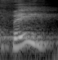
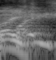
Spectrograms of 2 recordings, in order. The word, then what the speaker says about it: Feig: Well, just quickly letting you know that how do you pronounce his name? Paul Feig? Paul Phage. I say Phage.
